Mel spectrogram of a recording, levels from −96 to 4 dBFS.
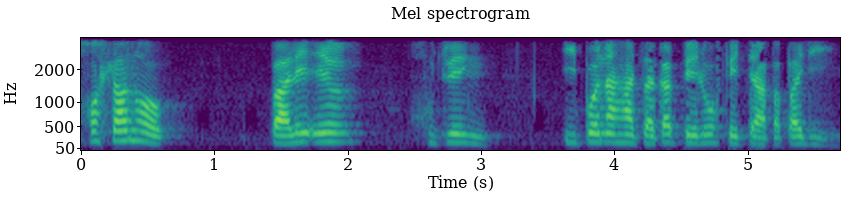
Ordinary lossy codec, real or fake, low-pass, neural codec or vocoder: AAC, 24 kbps; real; 3.6 kHz; none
